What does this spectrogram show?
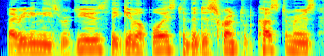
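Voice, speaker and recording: Male podcast critic, medium pitch, scripted and articulate, enthusiastic delivery with a touch of theatre. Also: brisk, a little mellow. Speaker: podcast host and reviewer.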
